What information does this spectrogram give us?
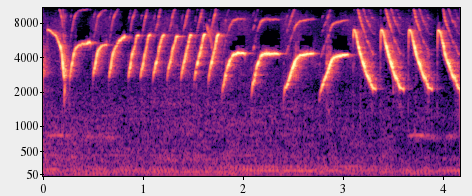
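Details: Canary song used for training: a quick series of hooked whistled notes, slowing into fuller rising slurs, then sharper descending sweeps at the close.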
